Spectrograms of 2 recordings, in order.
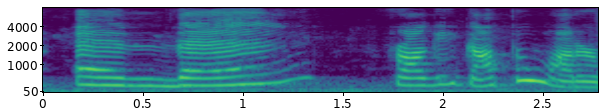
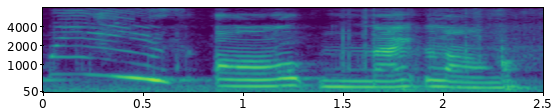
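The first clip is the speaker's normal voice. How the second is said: ordinary delivery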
